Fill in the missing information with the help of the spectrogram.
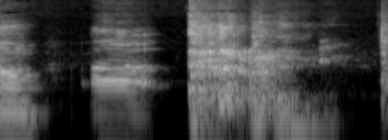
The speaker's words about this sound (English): So, you start coughing at him?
